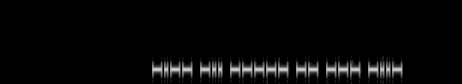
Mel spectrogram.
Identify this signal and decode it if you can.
Morse code, heard as a keyed tone, about 37 wpm, 700 Hz. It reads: YD0MOX
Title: DXCC-100 Call Signs - 6 Characters - 40wpm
